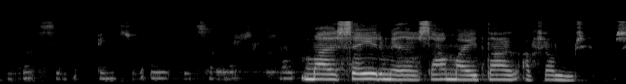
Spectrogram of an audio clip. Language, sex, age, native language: Icelandic, female, 14, Icelandic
